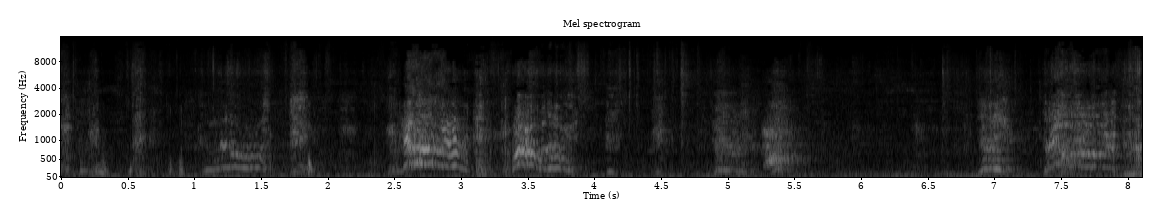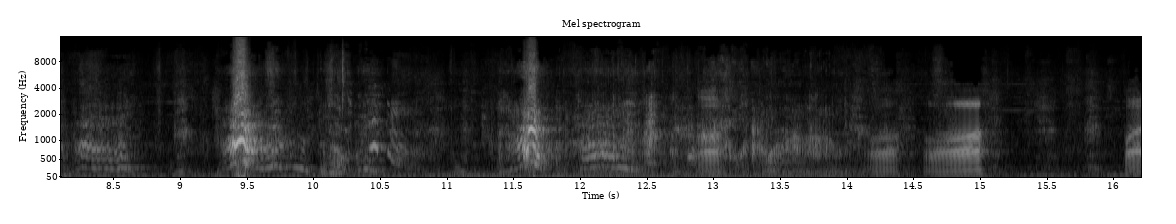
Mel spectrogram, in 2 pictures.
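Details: Bull terrier puppies, several young dogs at a Brazilian kennel, giving short yapping barks and yips with some whining, mixed with a woman's voice speaking Portuguese, telling them not to bite and to sit.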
